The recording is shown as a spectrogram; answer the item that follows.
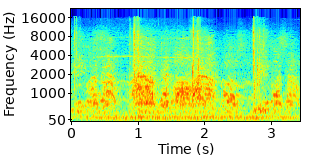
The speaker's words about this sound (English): People were yelling things like, I don't want my headscarf, and, you know, they want death to the rulers there.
